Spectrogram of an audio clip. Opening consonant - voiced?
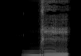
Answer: yes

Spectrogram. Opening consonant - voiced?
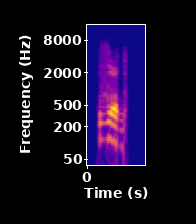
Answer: yes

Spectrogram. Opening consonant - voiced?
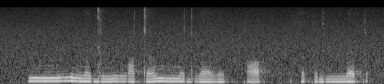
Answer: yes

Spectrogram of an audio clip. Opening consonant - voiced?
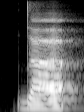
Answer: yes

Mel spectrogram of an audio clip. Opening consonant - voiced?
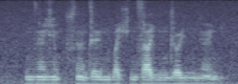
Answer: yes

